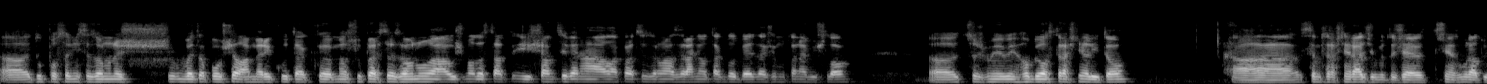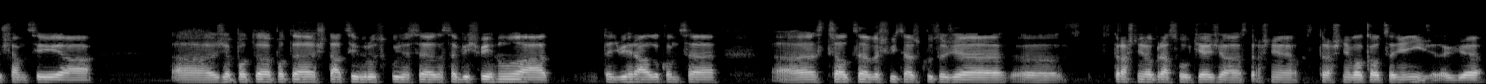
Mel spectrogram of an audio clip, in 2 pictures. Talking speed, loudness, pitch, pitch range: 155 wpm, -23 LUFS, 115 Hz, 110-125 Hz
